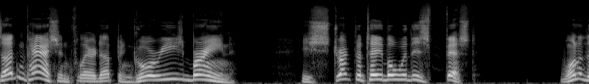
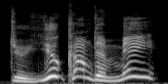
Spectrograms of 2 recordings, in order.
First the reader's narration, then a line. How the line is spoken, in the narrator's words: he shouted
